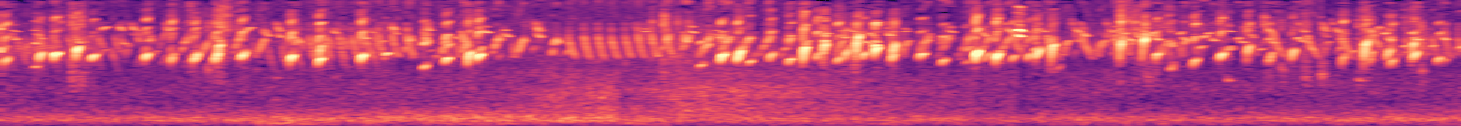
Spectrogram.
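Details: European goldfinch singing on a batba track used to prompt goldfinches into song: fast liquid twittering, with a brief buzzy rattling trill near the middle, then further bright chattering phrases.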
